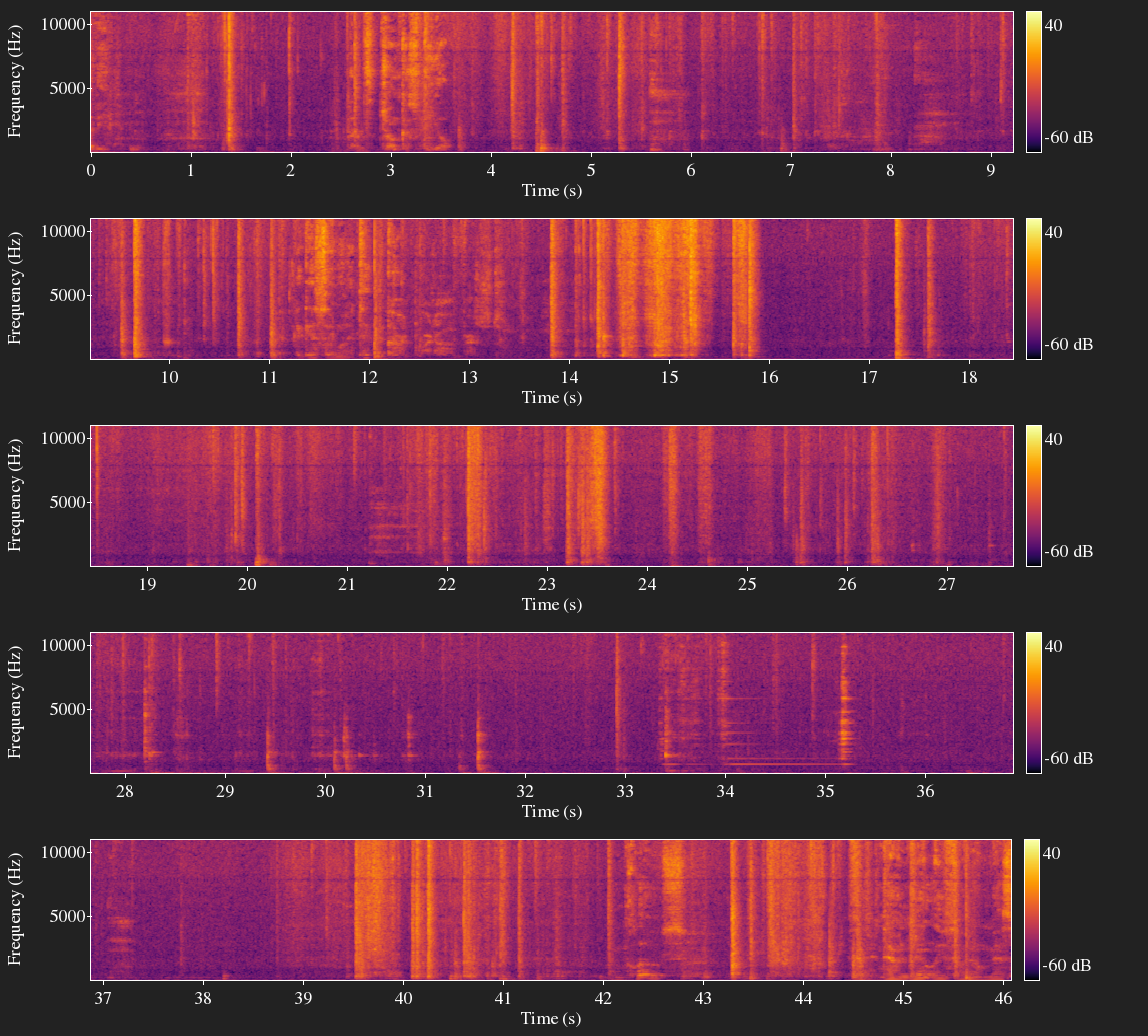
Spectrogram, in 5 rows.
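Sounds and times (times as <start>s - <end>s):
metallic clinks and knocks: 33.4s - 35.4s.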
